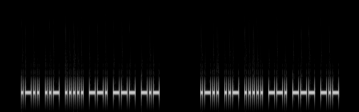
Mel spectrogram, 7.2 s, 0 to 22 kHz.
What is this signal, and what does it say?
Morse code, heard as a keyed tone, about 32 wpm, 700 Hz. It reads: LU5GOK LU5GOK
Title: DXCC-100 Call Signs - 6 Characters - Repeated 3x - 30wpm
